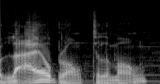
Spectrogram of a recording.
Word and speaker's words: l'ail blanc de Lomagne: White garlic of Lomagne, or l'ail blanc de Lomagne, as it is pronounced in French, is spelt ail, L apostrophe A-I-L, blanc, B-L-A-N-C, de D-U, Lomagne, L-O-M-A-G-N-E.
